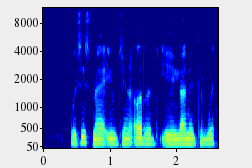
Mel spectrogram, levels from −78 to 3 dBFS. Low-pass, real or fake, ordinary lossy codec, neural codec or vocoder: 10.8 kHz; fake; Opus, 24 kbps; codec, 24 kHz, 0.9 kbps, WavTokenizer, small release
